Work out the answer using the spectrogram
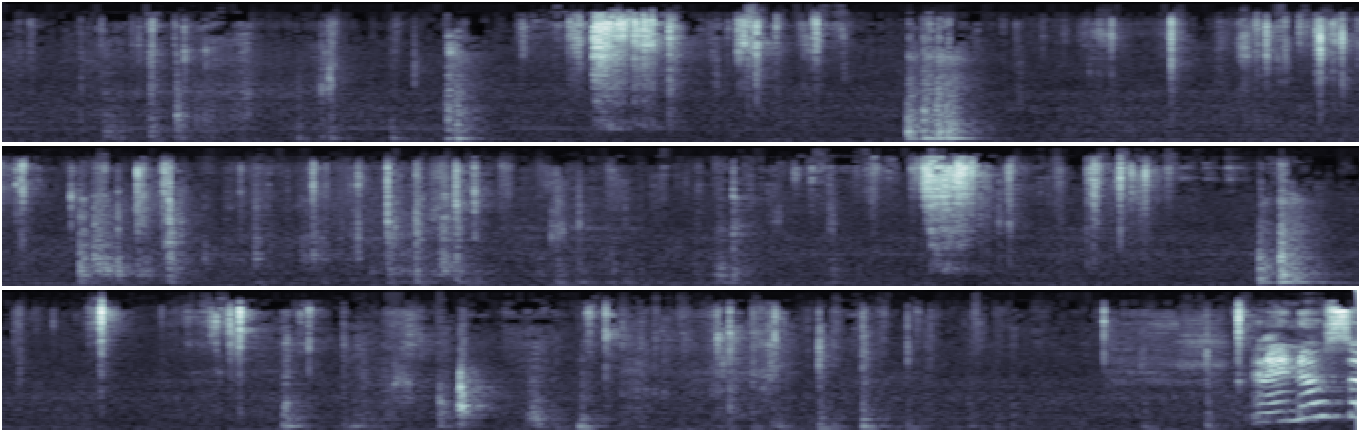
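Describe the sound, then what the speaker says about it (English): Tape pulled from a roll and pressed down to hold an art page flat: scattered sharp rips and crinkly tearing bursts, close and irregular, recurring through the stretch. "So I'm going to tape it down."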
